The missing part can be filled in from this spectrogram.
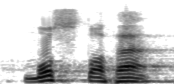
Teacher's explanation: ومصطفى، كلمة مصطفى أصلها مصطفى، مصطفى بالتاء، فقلبت التاء طاء وجوبا. لماذا؟ لوقوعها بعد حرف من حروف الإطباق وهو الصاد، ويثقل عند النطق اجتماع التاء مع حرف الإطباق، وذلك لقرب مخرجيهما وتباين صفاتهما، فمخرجهما متقارب.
